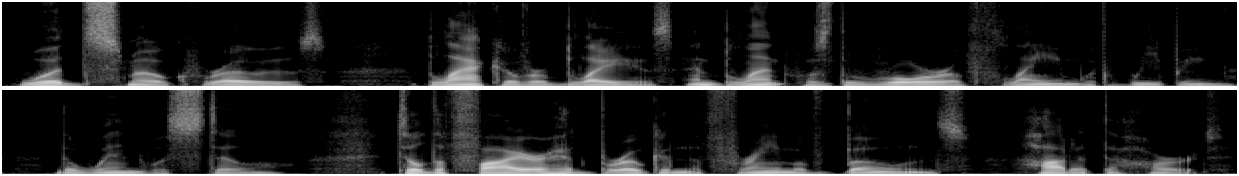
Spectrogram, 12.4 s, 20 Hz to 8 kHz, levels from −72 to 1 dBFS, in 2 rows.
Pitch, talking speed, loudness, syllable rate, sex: 100 Hz, 155 wpm, -23 LUFS, 3.7 syllables/s, male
